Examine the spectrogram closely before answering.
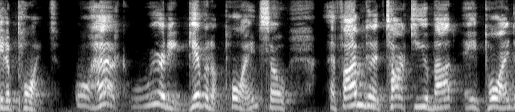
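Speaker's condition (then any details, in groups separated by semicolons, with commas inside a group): No condition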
